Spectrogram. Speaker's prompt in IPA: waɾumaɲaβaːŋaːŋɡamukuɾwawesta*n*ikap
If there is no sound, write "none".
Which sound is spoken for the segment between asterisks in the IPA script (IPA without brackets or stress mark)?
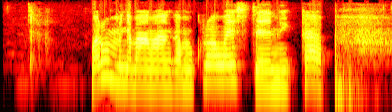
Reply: n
